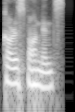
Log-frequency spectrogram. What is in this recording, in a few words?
"correspondence", Indian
